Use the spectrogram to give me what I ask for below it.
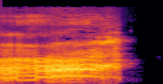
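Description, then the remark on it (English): A voice imitates a computer struggling to load a MySpace page, with a strained, groaning exhale lasting about a second, loud, then cutting off abruptly into silence. “All that shit would come up and would your computer start breathing.”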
